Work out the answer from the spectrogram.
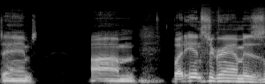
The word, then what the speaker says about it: Eames: at underscore e-a-m-e-s it's pronounced aims um but instagram is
